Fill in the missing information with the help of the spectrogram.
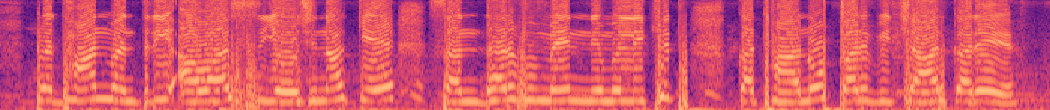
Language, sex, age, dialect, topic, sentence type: Hindi, female, 18-24, Hindustani Malvi Khadi Boli, banking, question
